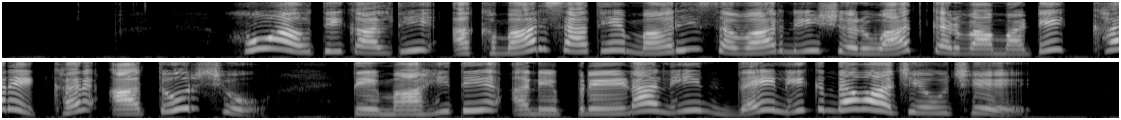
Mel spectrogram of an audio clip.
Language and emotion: Gujarati, happy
